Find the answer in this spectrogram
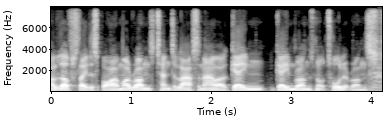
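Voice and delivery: ordinary talk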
